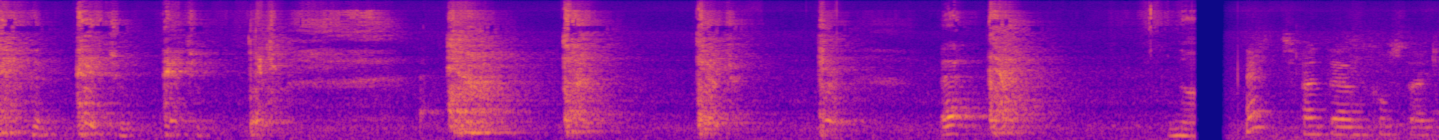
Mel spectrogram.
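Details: Rapid series of about ten short, sharp sneezes from a girl in close succession, with brief breaths between: repeated rapid sneezing.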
